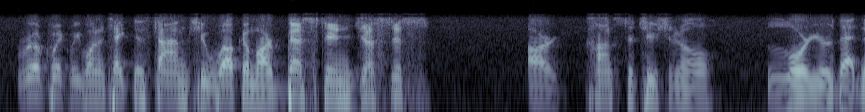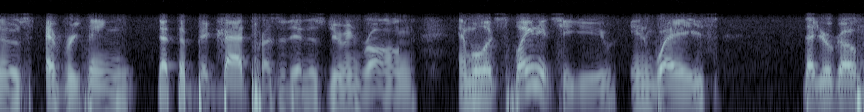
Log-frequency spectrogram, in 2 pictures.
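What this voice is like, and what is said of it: Strained, unwell-sounding voice. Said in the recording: “as you can hear, my voice is not doing much better”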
